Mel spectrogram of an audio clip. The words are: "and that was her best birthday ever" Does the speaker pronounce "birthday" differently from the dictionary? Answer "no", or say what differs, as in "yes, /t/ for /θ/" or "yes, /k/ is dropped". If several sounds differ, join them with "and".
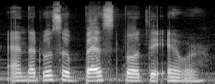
yes, /t/ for /θ/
